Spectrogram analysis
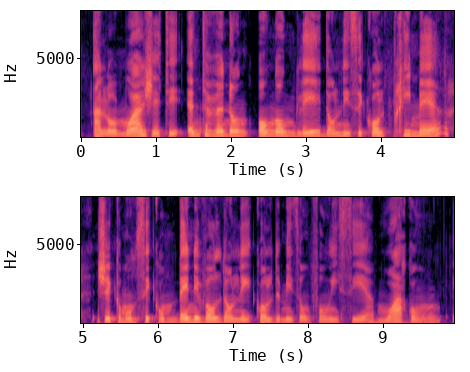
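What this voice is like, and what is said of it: Speaks French with a noticeable accent. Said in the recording (French): “avec ce bel accent”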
